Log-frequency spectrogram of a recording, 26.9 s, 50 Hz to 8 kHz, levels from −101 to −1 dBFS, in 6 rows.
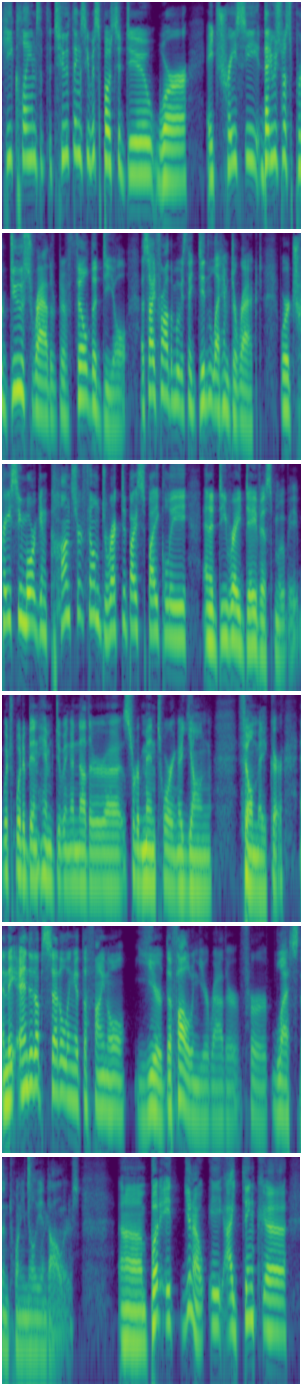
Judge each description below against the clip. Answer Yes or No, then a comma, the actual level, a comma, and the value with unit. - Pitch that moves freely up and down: Yes, wide, 8.3 semitones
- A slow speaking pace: No, fast, 205 wpm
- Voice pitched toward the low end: No, medium, 160 Hz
